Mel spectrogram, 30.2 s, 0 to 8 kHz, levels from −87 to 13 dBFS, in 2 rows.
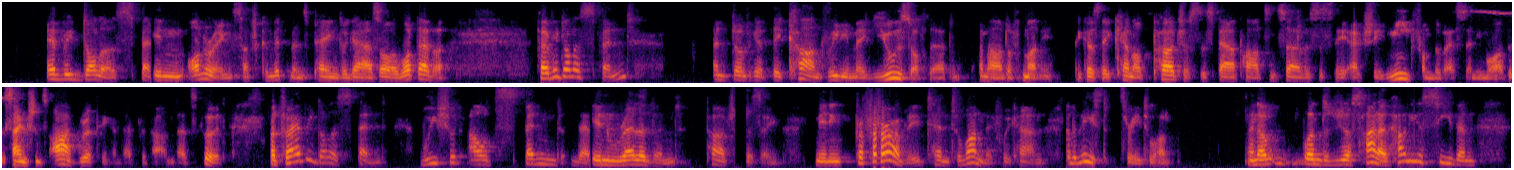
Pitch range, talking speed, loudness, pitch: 140-215 Hz, 185 wpm, -24 LUFS, 165 Hz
